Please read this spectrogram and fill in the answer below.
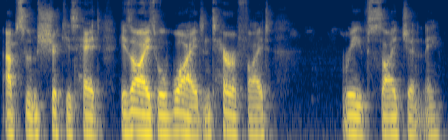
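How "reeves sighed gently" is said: usual speaking voice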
